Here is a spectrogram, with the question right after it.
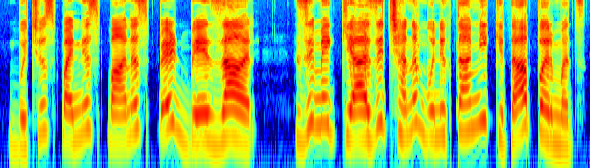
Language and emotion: Kashmiri, disgusted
